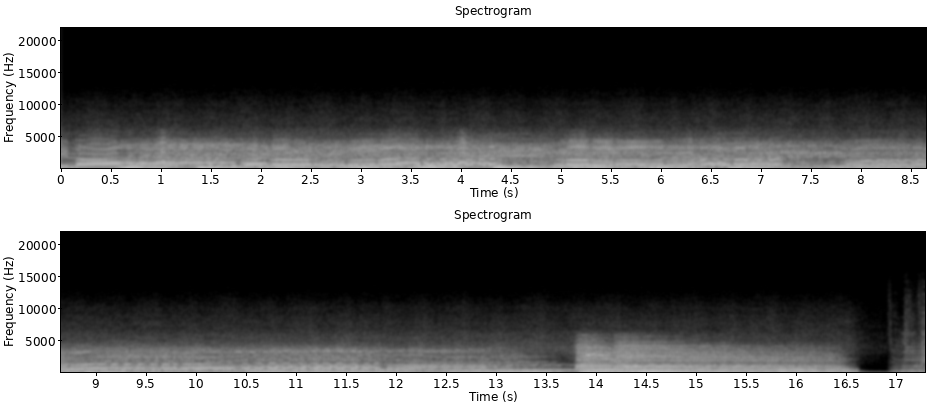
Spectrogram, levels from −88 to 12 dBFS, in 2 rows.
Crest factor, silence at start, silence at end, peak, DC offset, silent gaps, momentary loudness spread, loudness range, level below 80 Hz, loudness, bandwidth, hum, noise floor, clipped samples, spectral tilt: 16 dB; 0 s; 0 s; -4 dBFS; 0.6%; none; 7 LU; 4 LU; -40 dBFS; -19 LUFS; 9.2 kHz; none; -45 dBFS; under 0.1%; -6.5 dB/octave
